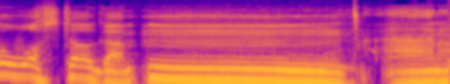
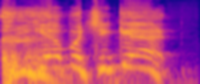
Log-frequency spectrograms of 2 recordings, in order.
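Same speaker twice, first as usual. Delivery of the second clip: very high-pitched, put-on Italian accent; 14 semitones higher than usual. Right after asking for it, saying the phrase in an Italian accent. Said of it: "Can you say it with an Italian accent?".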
